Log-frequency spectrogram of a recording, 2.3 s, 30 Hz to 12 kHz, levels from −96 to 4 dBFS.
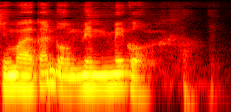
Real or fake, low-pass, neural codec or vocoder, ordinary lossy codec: fake; 10.8 kHz; codec, 44.1 kHz, 2.6 kbps, DAC; MP3, 96 kbps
